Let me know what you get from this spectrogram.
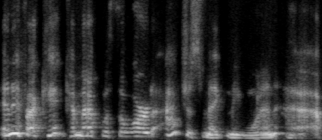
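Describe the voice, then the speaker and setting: Speaking at a fairly slow pace, a woman talks in a Southern US accent. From US South. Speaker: business mentor and marketing speaker. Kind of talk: webinar presentation. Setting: webinar. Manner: friendly, folksy.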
